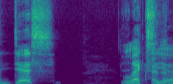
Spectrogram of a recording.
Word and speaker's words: dyslexia: is this a bit how do you say it dyslexia say dis Lexia Lexia okay so whippy Goldberg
